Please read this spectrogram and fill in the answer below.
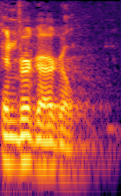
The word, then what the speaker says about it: Invercargill: Hatch settled in Invercargill? – Yep. – Invercargill, New Zealand? – Invercargill. Yeah. Don't laugh, guys. That's how it's pronounced.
